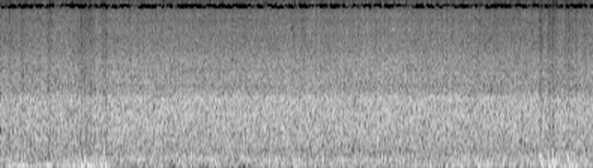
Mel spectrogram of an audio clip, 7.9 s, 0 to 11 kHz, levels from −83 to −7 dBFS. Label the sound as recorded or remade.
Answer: recorded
